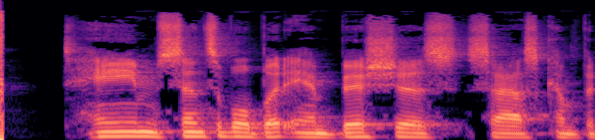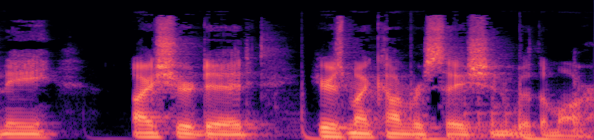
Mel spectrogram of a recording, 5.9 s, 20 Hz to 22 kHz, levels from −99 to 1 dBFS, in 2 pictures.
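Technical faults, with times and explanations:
0.00 s, file tags played as audio: a click-length burst of harsh rasp with hard edges opens the clip, offset to one side. Text metadata at the head of the file is being decoded as sample values, and character bytes yield that lopsided, grating waveform.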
